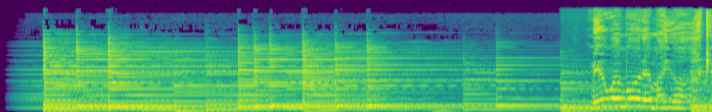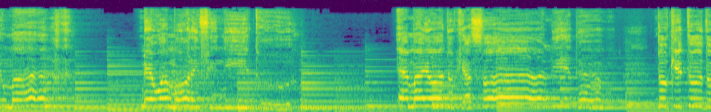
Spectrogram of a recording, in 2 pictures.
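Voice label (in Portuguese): telemensagem, male; DIA DOS NAMORADOS MASC; telemensagem dia dos namorados geral masculina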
